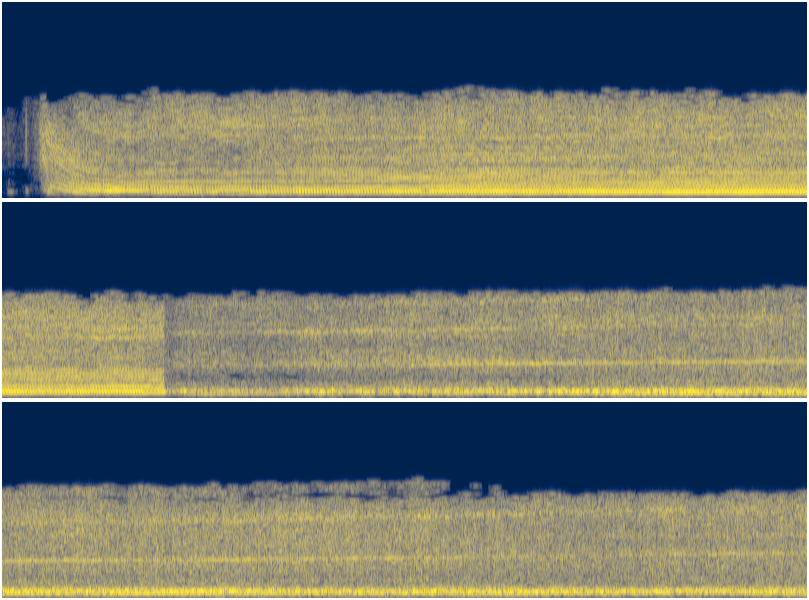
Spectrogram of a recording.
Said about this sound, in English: And now, here is the weird, screaming sound of those two jet motors as the ground crews prepare to start them up.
